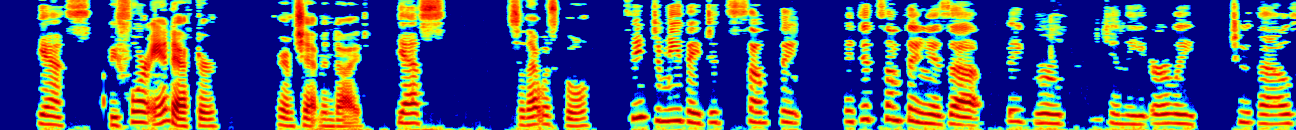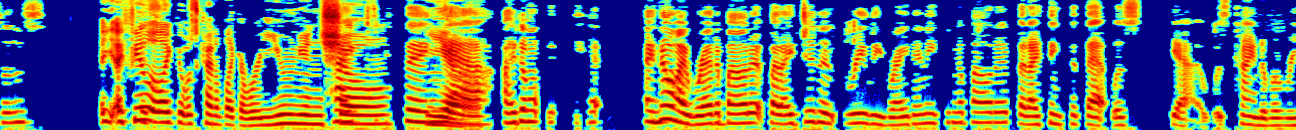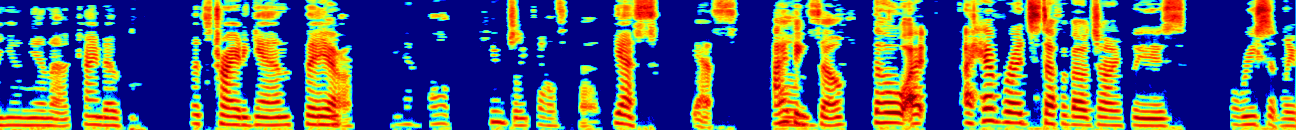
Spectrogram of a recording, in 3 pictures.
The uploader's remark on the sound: We had faux Rabbit Stew and hella technical difficulties.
